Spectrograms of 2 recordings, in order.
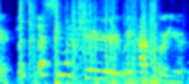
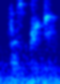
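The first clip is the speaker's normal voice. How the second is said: whisper; 20 dB quieter, faster than usual. Real, not acted. Whispered aside.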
